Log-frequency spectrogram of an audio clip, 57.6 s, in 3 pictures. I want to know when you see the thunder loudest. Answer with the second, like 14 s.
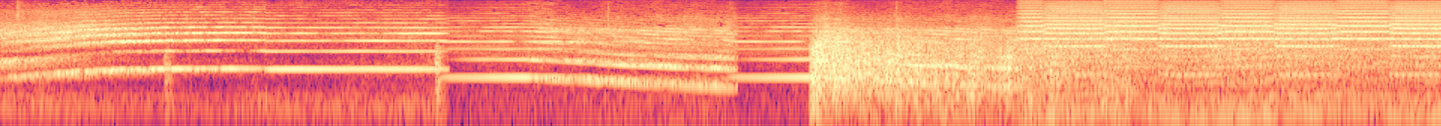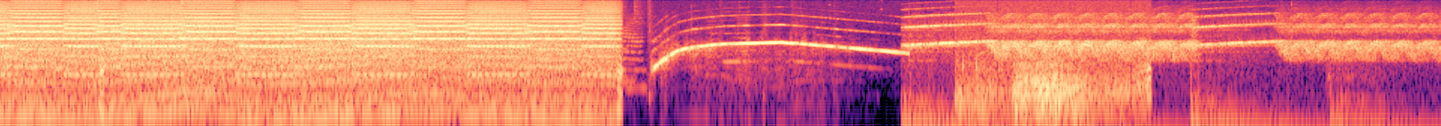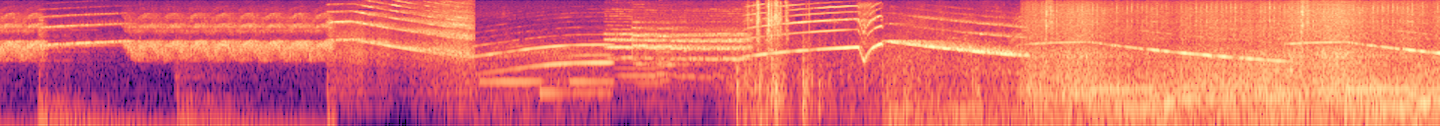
11 s.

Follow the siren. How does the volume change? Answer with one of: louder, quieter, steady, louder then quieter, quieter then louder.
quieter then louder.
